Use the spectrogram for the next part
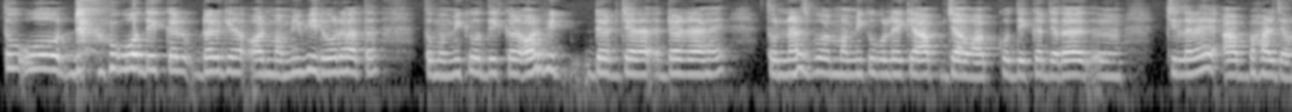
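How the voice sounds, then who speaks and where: Telling a personal story, this Bengali-accented vlogger from Bengal, India, has a fairly high, slightly mellow voice. Her delivery is casual and meandering, with plenty of fillers and restarts.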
